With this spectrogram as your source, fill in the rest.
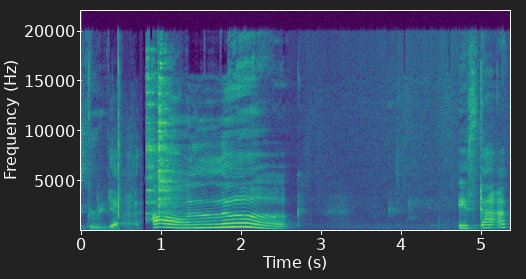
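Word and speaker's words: Gruyère: Gruyere. Beautiful. Oh, thanks, guys. I think it's Gruyere.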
